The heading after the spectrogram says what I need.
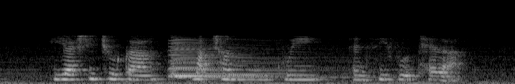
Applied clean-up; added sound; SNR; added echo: none; Piano; 5 dB; reverberation time 0.4 s.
